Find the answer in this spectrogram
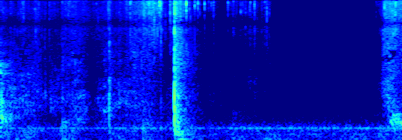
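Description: Faint rustling of a rolled diamond-painting canvas and its paper cover being handled and unrolled, with a single light knock about one and a half seconds in.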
